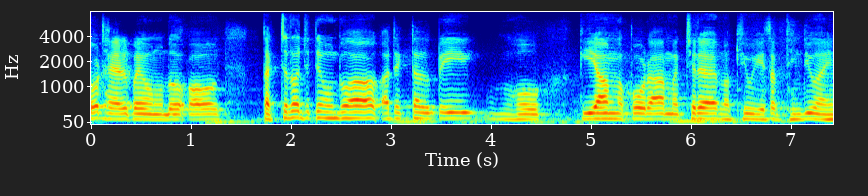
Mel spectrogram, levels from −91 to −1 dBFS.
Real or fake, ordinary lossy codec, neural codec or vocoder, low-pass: fake; none; codec, 16 kHz, 1 kbps, X-Codec, HuBERT features, trained on balanced general audio; none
